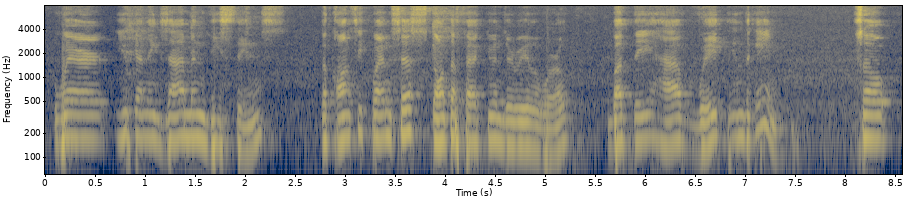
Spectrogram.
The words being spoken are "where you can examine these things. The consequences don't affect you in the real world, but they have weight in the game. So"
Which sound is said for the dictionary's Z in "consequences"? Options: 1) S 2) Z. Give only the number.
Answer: 1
